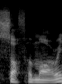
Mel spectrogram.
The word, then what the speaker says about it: sophomore: m o r e so it's actually spelled sophomore is it right but it is normally pronounce sophomore two two syllables right okay so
